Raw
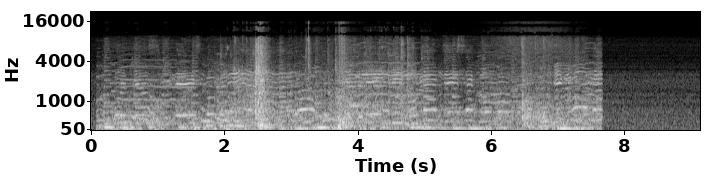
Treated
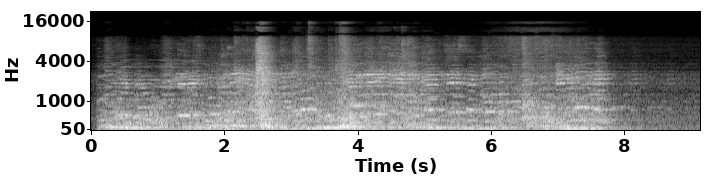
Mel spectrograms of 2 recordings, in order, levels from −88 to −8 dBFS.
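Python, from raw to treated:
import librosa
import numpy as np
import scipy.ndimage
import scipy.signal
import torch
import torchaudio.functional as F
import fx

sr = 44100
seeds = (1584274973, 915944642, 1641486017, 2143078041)

y = fx.lowpass(x, sr, hz=1200.0, slope=6, at=(0.52, 1.03))
y = fx.echo_feedback(y, sr, ms=547, feedback_pct=48, wet_db=-20)
y = fx.room_shoebox(y, sr, seeds[0], volume_m3=120.0, walls='mixed', distance_m=3.4)
y = y * 10.0 ** (-9.0 / 20.0)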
